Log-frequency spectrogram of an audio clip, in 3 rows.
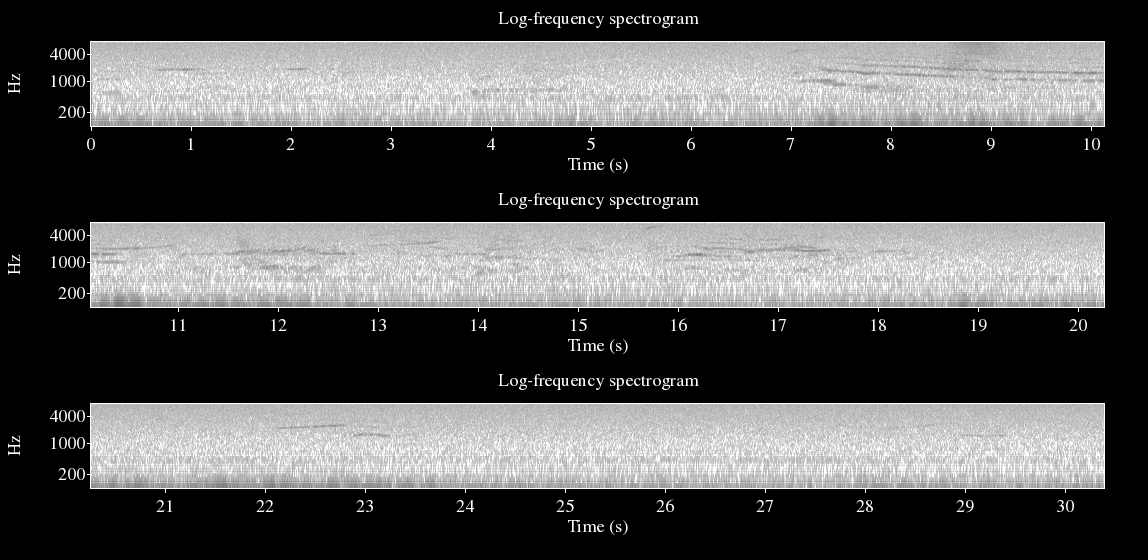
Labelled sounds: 0.6	1.1	killer whale, Bigg's (transient), 1.8 to 2.0 kHz
7.0	11.0	killer whale, Bigg's (transient), 0.80 to 5.2 kHz
11.4	14.8	killer whale, Bigg's (transient), 1.3 to 3.0 kHz
15.9	18.2	killer whale, Bigg's (transient), 1.3 to 3.4 kHz
22.1	23.3	killer whale, Bigg's (transient), 1.4 to 2.7 kHz
28.5	29.2	killer whale, Bigg's (transient), 1.4 to 2.7 kHz

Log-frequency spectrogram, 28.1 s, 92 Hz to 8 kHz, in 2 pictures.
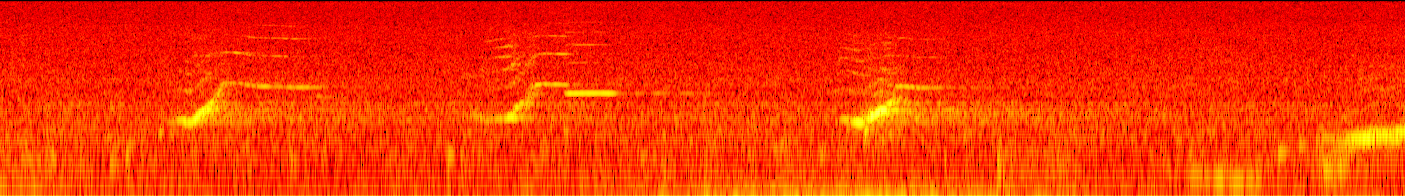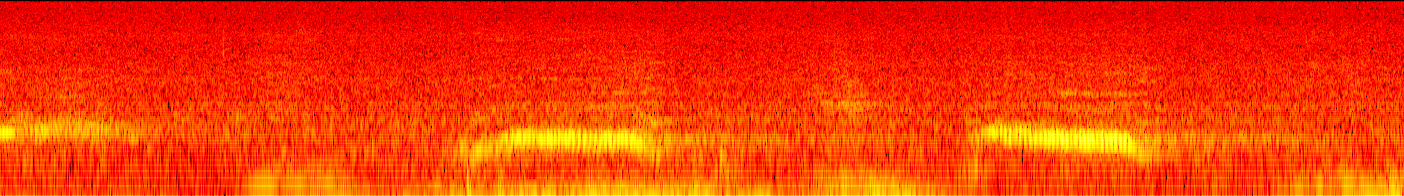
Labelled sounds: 2.0	3.2	humpback whale, 0.80 to 4.5 kHz
4.9	6.2	humpback whale, 0.80 to 3.6 kHz
8.4	9.5	humpback whale, 0.80 to 2.7 kHz

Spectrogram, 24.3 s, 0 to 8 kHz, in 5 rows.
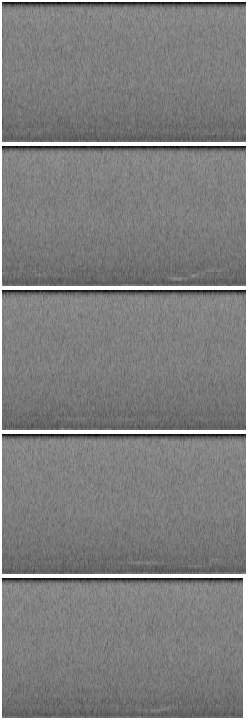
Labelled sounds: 8.9	9.3	humpback whale, 0.86 to 0.99 kHz

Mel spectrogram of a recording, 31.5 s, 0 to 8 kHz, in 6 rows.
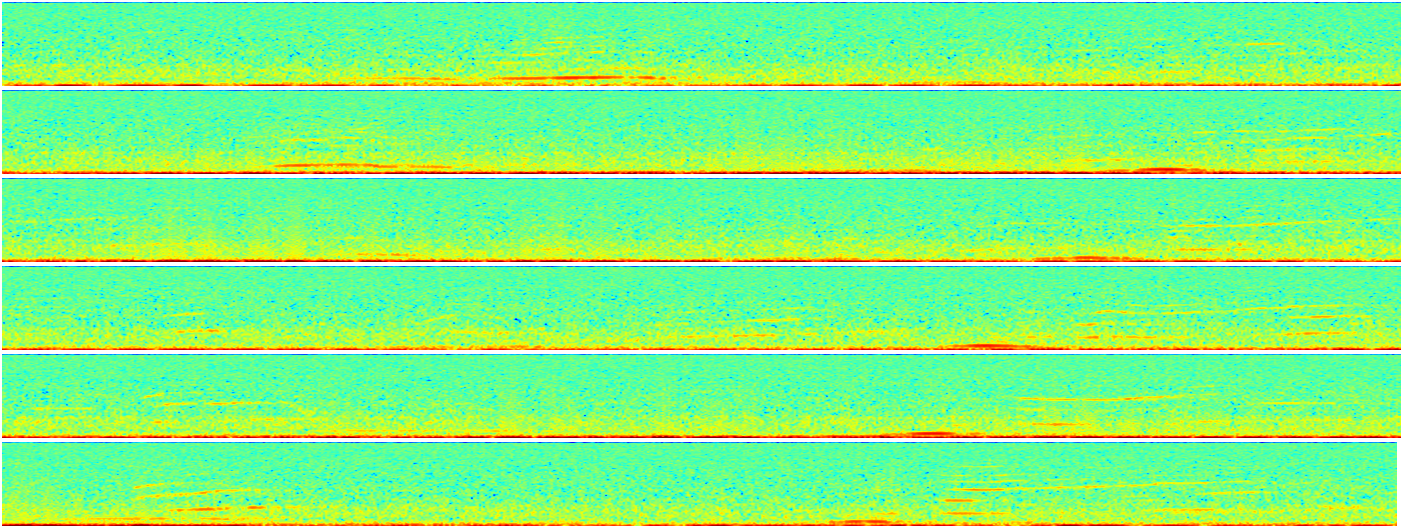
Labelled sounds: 4.5	4.8	humpback whale, 1.6 to 1.8 kHz
9.9	10.2	humpback whale, 0.80 to 0.93 kHz
14.8	15.5	humpback whale, 1.3 to 1.7 kHz
19.8	21.4	humpback whale, 1.0 to 2.0 kHz
21.7	22.0	humpback whale, 1.2 to 1.4 kHz
24.7	26.0	humpback whale, 1.2 to 1.9 kHz
26.7	27.2	humpback whale, 0.96 to 1.8 kHz
29.8	31.0	humpback whale, 1.2 to 3.3 kHz

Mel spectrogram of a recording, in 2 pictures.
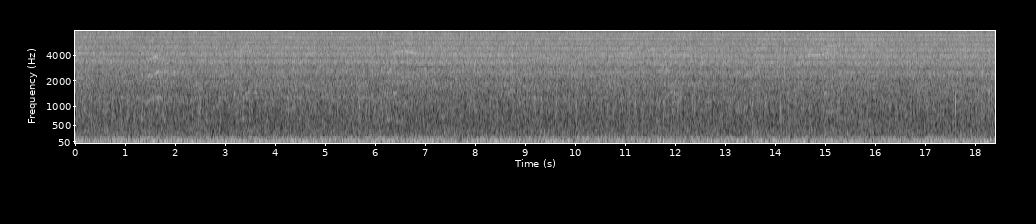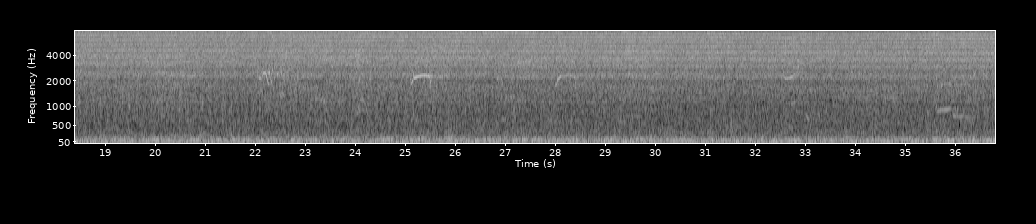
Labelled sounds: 6.3	6.8	killer whale, 4.3 to 5.4 kHz
25.0	25.6	killer whale, 1.1 to 2.4 kHz

